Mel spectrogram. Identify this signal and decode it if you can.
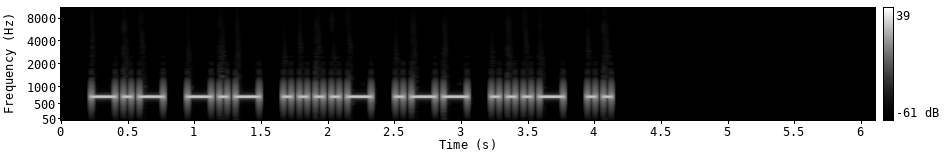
Morse code, heard as a keyed tone, about 19 wpm, 700 Hz. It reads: KK4WVI
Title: USA Call Signs - 6 Characters - Repeated 3x - 20wpm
